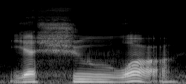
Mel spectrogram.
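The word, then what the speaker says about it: ישוע: And then the last character that is to be pronounced is the upsilon. Okay? The upsilon comes from the Wa. So, Yeshua.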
